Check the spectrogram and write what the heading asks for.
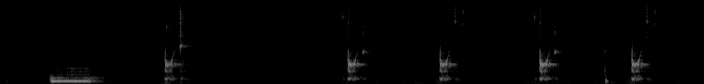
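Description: A short voiced hum, then five wet, plopping drip sounds of a dripping faucet at an uneven, slow pace, fairly loud, likely imitated by a voice.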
